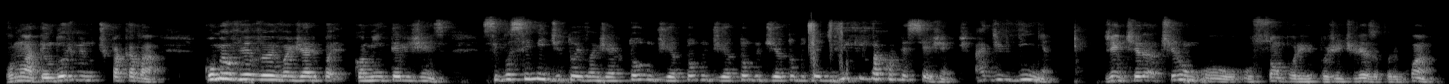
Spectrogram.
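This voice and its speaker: A man's voice: high-pitched, fairly quick, dark tone, reverberant, low-quality recording. A Brazilian man giving a spiritual teaching talk, emphatic and repetitive, calling his listeners brothers and sisters.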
